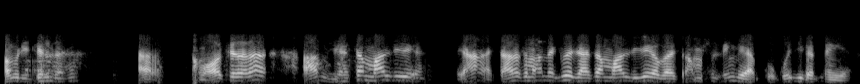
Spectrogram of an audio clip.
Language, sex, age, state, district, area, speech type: Hindi, male, 60+, Bihar, Muzaffarpur, rural, conversation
